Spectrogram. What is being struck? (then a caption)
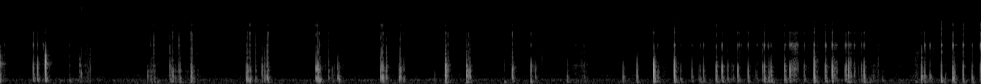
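Small round wooden box with woven side. Fingers drum and nails scratch on the pale wooden lid of a small, palm-sized round wooden box with a woven side, which is likely hollow. Dozens of quiet, dry, short taps come in irregular bursts, with soft scratchy brushing between them, and the taps grow quicker and denser toward the end.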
